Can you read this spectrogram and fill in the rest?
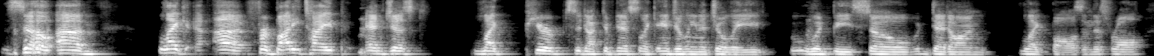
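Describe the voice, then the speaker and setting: A man co-hosting a podcast, talking casually and haltingly as he thinks his way through his picks aloud. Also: medium pitch, fairly even intonation, fairly bright tone. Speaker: podcast host. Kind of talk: casual chat, presenting a list of casting picks.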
